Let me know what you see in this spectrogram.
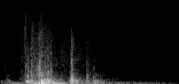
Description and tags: A few sound gathered from here compiled to make a convincing sound of a person falling on a wood floor.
